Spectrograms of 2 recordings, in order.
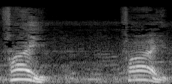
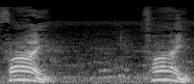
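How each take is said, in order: Both takes have the same delivery.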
